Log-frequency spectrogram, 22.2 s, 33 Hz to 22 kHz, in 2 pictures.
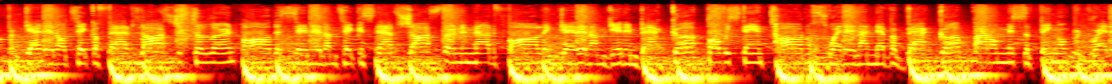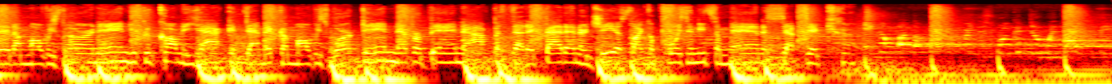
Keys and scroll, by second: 1.3 ctrl+space, 2.2 ctrl+space.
